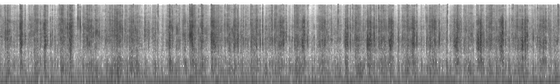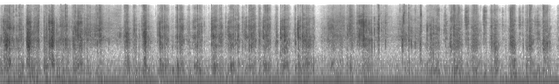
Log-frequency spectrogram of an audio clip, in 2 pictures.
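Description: Long nails scratch rapidly across a folded blue woven elastic fabric resistance band held close. The result is a dense, bright, crinkly scratching texture of quick irregular strokes over a faint steady low hum for the full fifteen seconds.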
